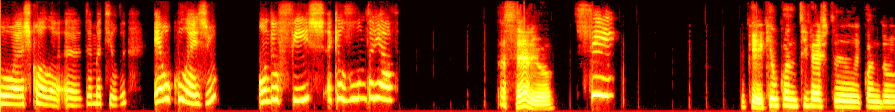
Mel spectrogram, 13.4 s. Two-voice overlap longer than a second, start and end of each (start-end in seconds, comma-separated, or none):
none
